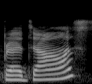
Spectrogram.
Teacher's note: বিসর্গ পরে দন্তস থাকায় বিসর্গের জায়গায় দন্তস হসন্ত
